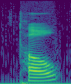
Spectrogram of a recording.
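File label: "tou", Chinese, second tone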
